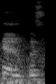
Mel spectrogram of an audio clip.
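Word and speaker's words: Pteropus: Flying fox आपका एक बैट का ही स्पीशी है जिसको हम टेरोपस बोलते हैं, P साइलेंट रहता है टेरोपस।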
